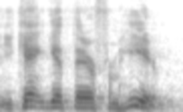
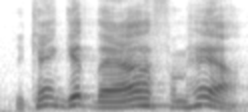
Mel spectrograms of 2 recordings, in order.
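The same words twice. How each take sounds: First: It is said in the speaker's own accent. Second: It is said in a New England accent.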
